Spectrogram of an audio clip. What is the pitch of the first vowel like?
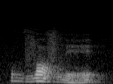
falling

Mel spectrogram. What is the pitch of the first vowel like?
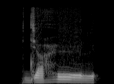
high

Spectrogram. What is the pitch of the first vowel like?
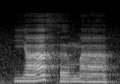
rising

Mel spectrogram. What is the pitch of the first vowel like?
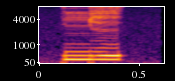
high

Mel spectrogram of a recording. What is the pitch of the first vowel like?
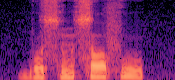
low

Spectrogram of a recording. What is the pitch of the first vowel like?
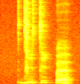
low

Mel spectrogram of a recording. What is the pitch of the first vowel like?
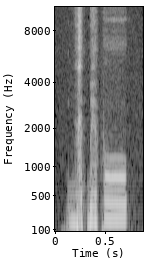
low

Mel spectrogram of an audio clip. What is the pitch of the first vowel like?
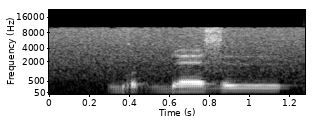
low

